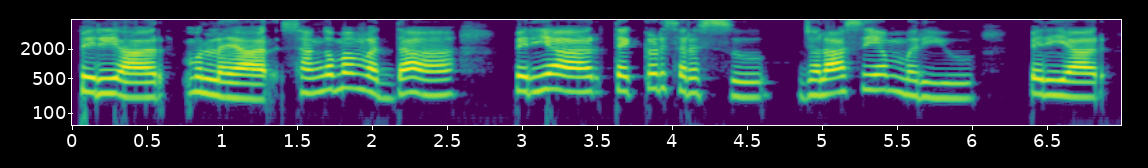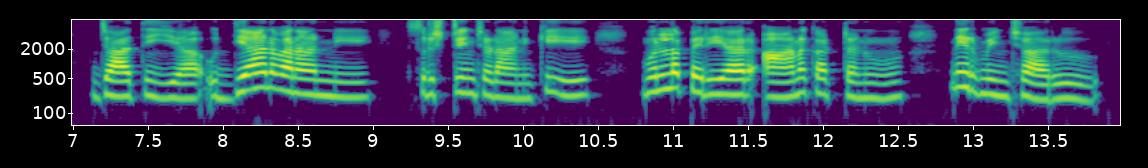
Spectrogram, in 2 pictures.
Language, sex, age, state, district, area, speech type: Telugu, female, 18-30, Andhra Pradesh, N T Rama Rao, urban, read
